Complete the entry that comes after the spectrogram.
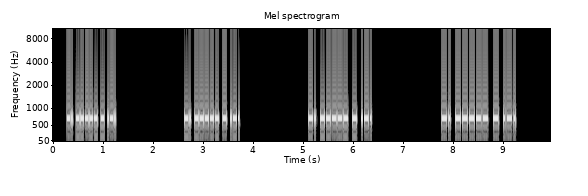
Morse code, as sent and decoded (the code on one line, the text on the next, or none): -. ----- - .-. / -. ----- - .-. / -. ----- - .-. / -. ----- - .-.
N0TR N0TR N0TR N0TR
